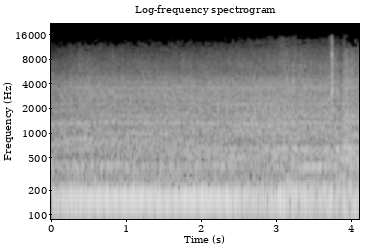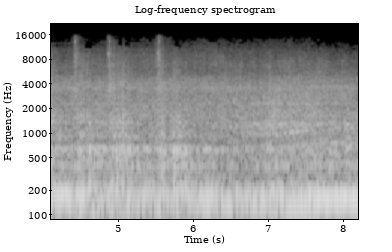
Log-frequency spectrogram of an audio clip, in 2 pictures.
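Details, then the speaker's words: Custom-built BMW M50B25 turbo double VANOS engine, first start, not warmed up and running very rich: steady, slightly lumpy idle with faint light ticking from solid (non-hydraulic) tappets, not very loud; runs fine. "Do you hear the light clicking noise? There are no hydraulic tappets. But the noise is not very loud."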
